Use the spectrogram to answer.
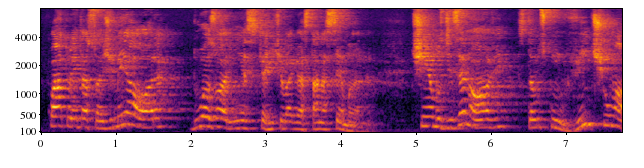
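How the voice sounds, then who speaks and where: Amid noticeable background noise and audible room echo, a man speaks in a high pitch with lively intonation. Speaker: university professor. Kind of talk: educational talk. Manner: halting.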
